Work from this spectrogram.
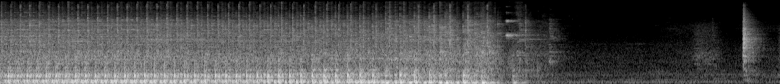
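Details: Race lawn tractor on its second run, 12° outside, run hot: a very loud, harsh, rapid exhaust crackle, then it cuts out. Even with added drilled baffles, the exhaust is still too loud.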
